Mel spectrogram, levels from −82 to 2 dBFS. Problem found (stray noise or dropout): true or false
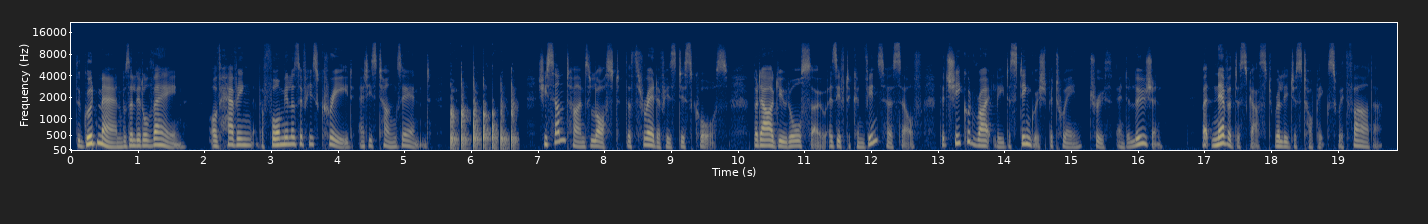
true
